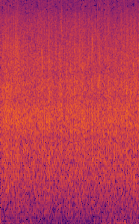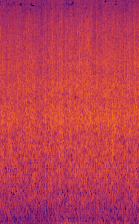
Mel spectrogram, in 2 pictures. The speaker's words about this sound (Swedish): Det känns som att det kommer avta regnet här nu alldeles strax. Vi får se. Nej, nu ökar det istället.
